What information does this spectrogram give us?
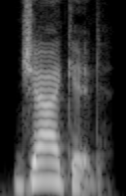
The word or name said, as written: jagged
